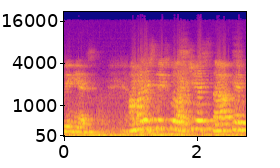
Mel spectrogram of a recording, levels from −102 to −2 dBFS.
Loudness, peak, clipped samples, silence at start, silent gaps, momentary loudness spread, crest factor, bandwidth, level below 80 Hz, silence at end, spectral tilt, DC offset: -9 LUFS; 0 dBFS; under 0.1%; 0 s; none; 10 LU; 8 dB; 13.5 kHz; -16 dBFS; 0 s; -6.5 dB/octave; under 0.1%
